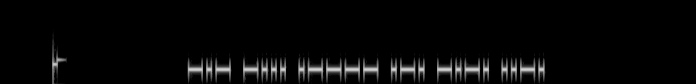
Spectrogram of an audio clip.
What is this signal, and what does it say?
Morse code, heard as a keyed tone, about 26 wpm, 700 Hz. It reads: KB1RCF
